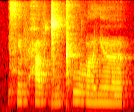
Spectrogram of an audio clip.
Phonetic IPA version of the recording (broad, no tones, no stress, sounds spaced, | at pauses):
s ẽ f ħ a f ɡ͡ǀ õ ǁʰ u lˠ ə̃ lʲ œ̃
